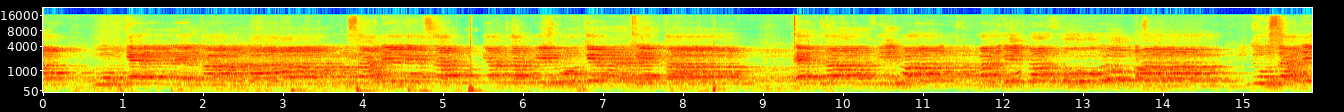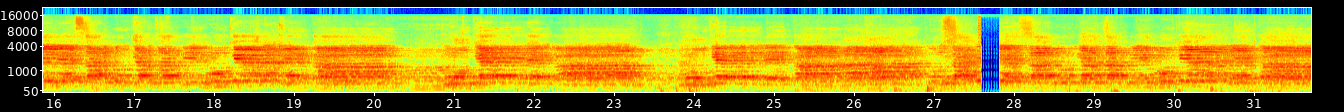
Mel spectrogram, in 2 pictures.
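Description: A choir singing a cappella, a woman's voice amplified through a microphone leading the group. The sound cuts out completely for a moment near the end.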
